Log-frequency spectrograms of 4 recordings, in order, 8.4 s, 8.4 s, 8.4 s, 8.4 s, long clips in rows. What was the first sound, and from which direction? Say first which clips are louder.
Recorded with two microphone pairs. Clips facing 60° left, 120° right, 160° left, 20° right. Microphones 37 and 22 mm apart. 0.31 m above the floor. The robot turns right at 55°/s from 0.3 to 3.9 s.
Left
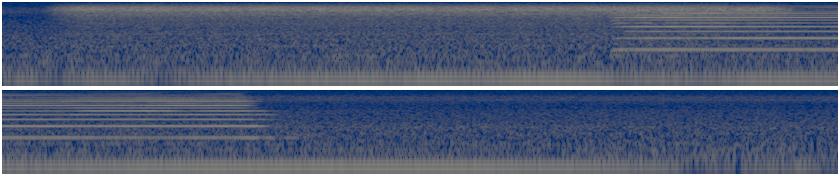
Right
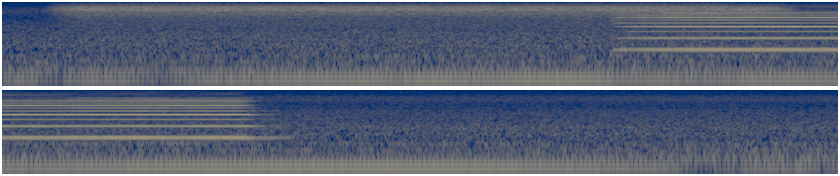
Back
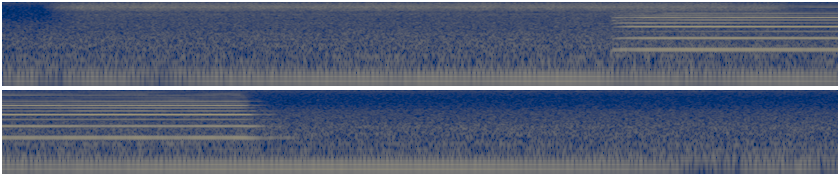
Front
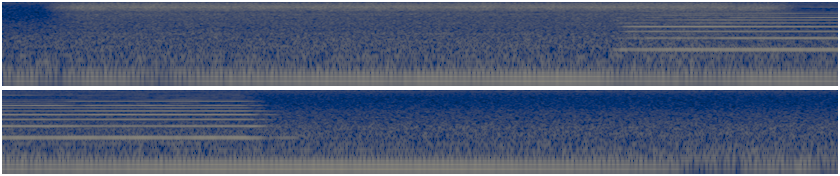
A violin: right 4 dB, back 9 dB; 160° left.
